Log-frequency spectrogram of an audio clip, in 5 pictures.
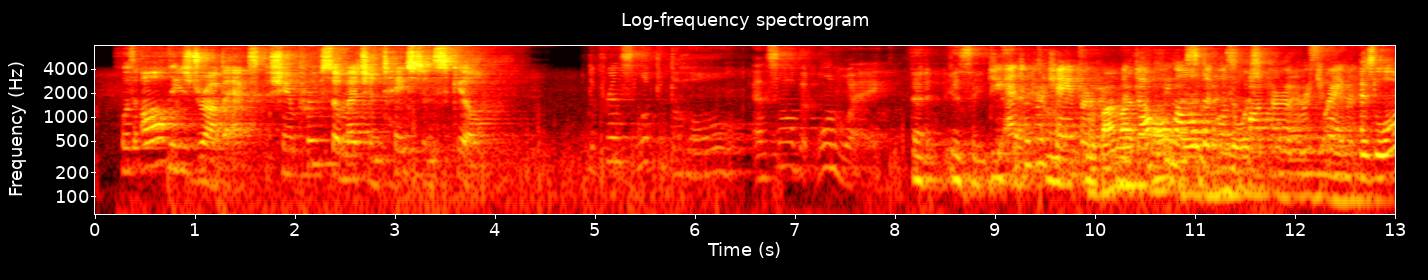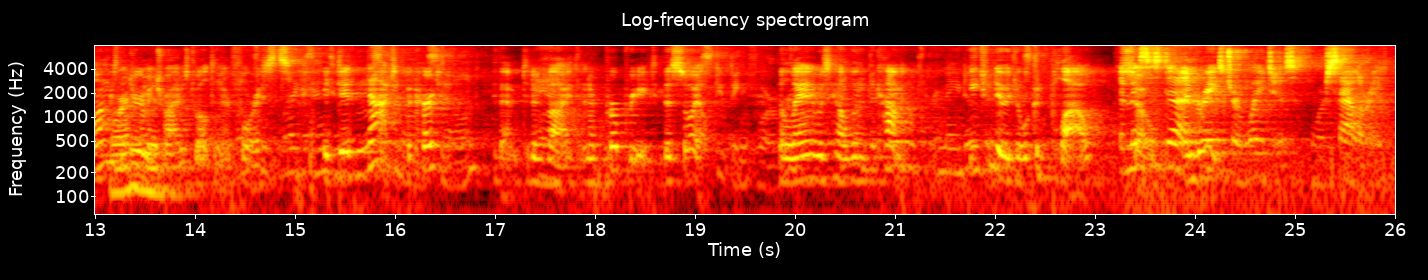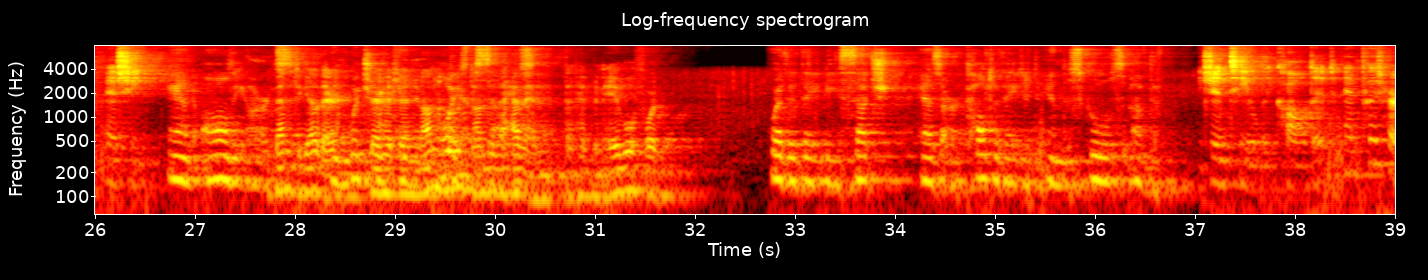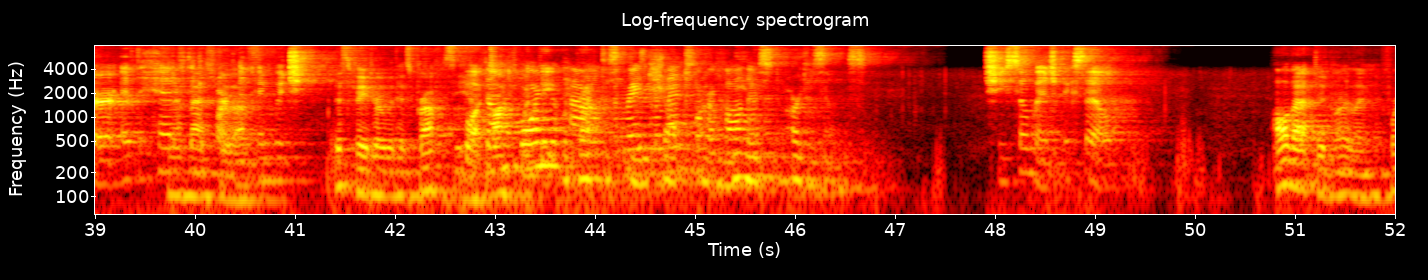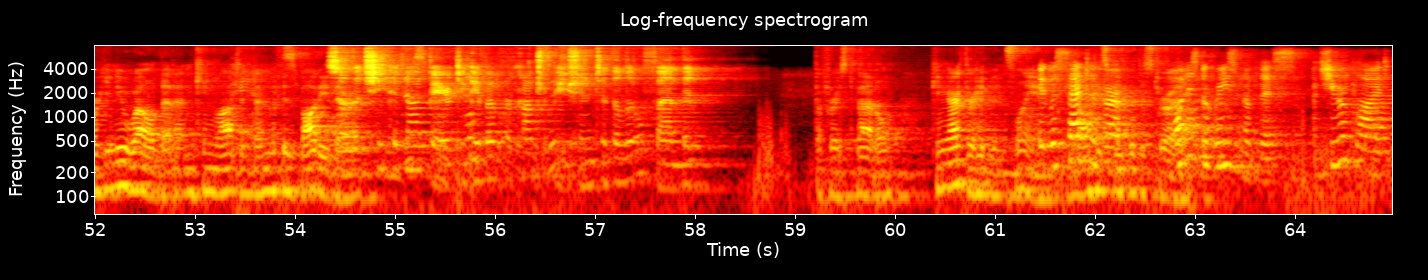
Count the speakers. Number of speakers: six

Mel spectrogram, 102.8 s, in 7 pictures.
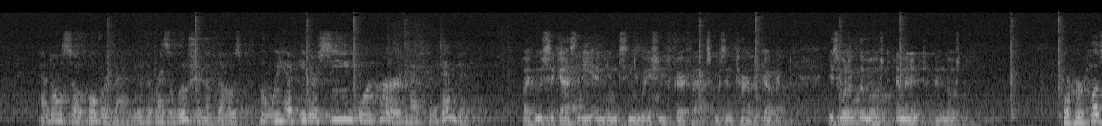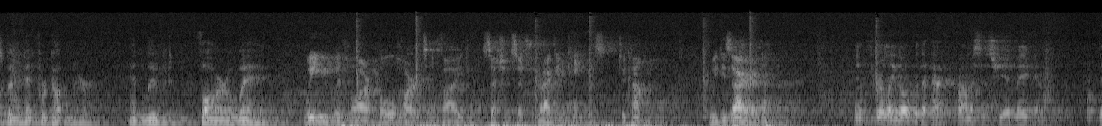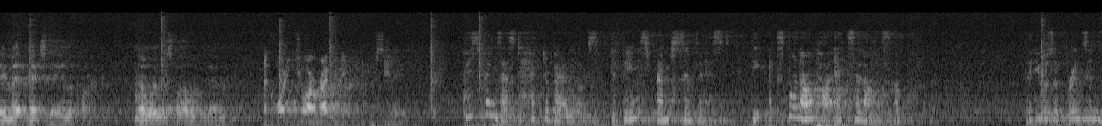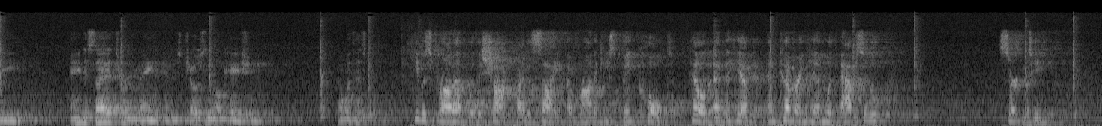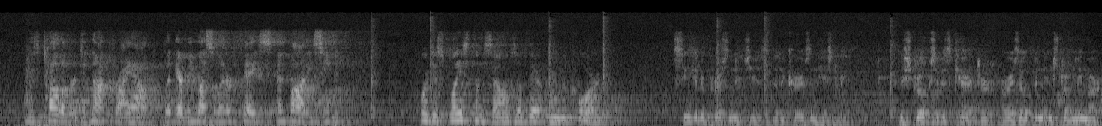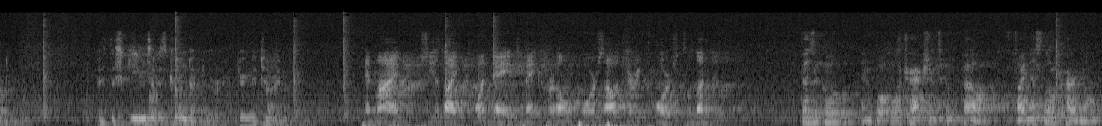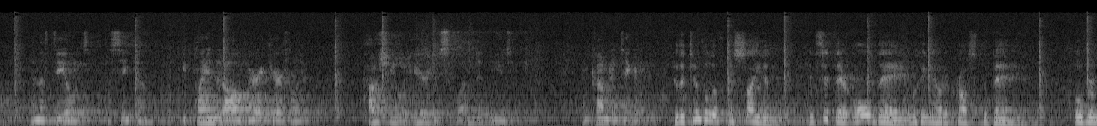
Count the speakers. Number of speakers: nine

